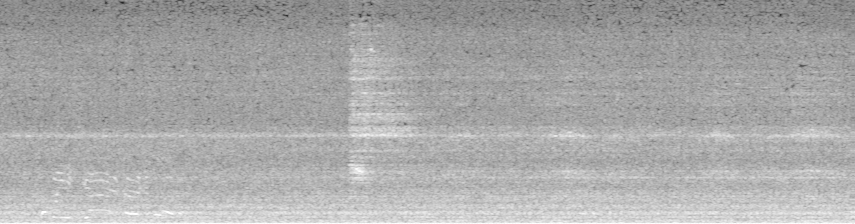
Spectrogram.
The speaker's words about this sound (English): What is this truck right there waiting on?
